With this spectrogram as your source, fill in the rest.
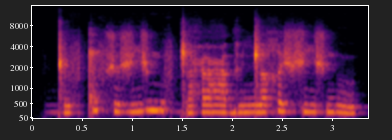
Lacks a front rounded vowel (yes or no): yes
